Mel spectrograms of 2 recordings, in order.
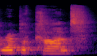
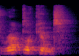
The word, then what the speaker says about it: replicant: have mentioned you know you're pronouncing that word wrong it's not repre conch it's replicant and I don't know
